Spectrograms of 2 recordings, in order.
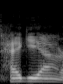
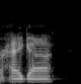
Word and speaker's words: Haggai: There's two ways you can pronounce that I looked up. It's Haggai or Haggai. I like Haggai better.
